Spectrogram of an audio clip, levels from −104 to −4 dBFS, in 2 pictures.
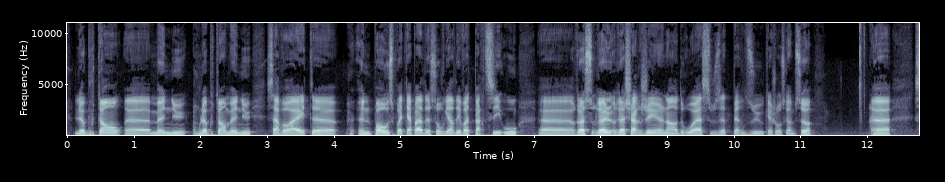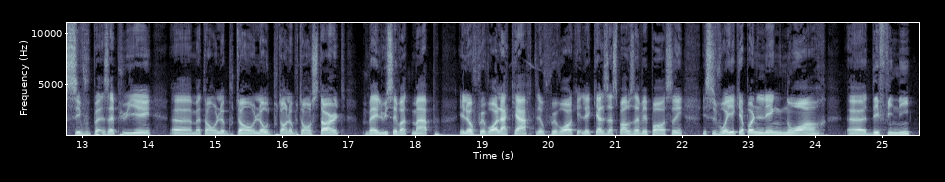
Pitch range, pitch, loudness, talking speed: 125-150 Hz, 135 Hz, -24 LUFS, 195 wpm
